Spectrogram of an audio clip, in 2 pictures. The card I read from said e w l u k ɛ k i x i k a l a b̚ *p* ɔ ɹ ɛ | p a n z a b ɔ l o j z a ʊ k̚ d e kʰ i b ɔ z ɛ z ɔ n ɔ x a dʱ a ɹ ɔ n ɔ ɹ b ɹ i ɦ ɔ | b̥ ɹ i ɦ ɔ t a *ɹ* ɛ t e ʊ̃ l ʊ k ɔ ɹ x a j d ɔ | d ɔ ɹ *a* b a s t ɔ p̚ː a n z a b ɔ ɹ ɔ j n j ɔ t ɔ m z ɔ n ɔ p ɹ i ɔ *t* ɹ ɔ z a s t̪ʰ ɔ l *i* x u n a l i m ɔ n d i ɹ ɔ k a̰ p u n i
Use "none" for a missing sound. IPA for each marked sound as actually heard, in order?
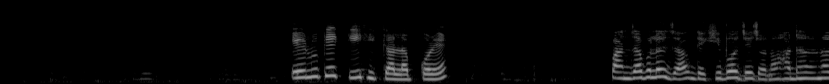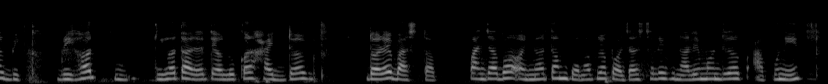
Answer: k, ɹ, ɛ, p, i

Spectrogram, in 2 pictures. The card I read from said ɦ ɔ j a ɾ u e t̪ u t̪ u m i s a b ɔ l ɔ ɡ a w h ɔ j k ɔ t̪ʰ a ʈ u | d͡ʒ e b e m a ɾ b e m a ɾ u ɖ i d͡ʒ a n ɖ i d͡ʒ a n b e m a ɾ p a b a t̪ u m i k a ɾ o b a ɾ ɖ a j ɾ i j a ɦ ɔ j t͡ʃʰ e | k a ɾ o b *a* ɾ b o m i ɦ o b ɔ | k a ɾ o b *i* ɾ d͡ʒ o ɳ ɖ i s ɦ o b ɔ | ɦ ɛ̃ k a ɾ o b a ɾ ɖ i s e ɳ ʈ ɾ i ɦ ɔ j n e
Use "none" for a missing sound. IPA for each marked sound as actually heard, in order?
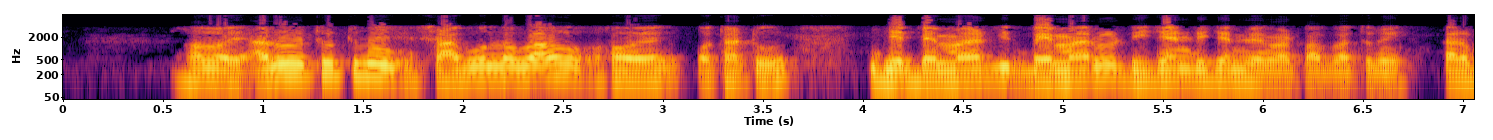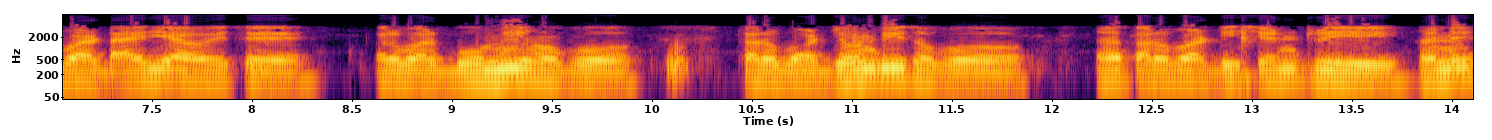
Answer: a, a

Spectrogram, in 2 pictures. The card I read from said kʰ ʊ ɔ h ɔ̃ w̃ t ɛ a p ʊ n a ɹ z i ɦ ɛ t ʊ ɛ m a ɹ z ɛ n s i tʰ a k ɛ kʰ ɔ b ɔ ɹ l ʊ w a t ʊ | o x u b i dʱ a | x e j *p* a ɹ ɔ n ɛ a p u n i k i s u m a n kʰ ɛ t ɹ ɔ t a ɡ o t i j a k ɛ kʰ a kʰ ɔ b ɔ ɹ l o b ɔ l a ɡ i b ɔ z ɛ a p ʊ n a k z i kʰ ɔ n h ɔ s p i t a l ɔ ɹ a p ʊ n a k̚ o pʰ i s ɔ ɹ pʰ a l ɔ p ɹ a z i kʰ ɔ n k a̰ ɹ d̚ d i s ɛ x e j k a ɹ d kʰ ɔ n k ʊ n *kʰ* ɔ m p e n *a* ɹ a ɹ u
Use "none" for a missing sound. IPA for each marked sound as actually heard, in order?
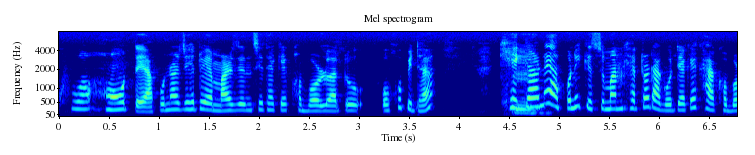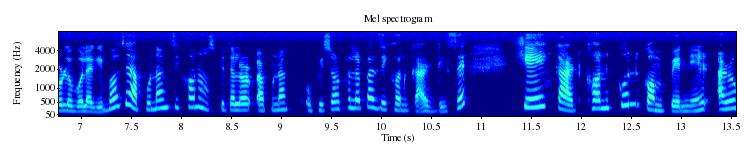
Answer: k, k, i

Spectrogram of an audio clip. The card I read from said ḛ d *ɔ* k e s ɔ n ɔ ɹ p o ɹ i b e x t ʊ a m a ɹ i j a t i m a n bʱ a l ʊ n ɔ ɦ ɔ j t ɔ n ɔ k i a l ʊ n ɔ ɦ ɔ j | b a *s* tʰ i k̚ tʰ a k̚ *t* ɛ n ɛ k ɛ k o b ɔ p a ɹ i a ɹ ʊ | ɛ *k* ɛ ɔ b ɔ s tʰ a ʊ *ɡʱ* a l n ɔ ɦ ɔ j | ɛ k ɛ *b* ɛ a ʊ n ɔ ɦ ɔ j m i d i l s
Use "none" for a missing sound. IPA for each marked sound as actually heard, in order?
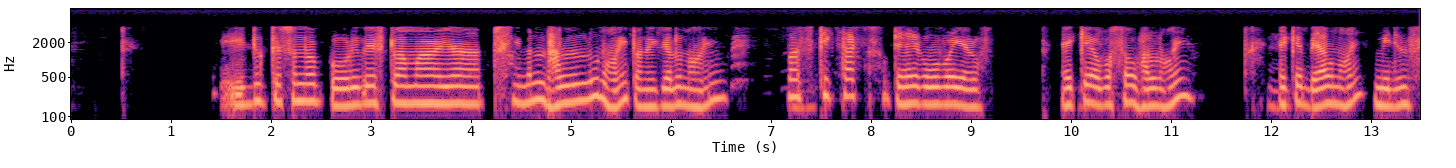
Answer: u, s, t, k, bʱ, b

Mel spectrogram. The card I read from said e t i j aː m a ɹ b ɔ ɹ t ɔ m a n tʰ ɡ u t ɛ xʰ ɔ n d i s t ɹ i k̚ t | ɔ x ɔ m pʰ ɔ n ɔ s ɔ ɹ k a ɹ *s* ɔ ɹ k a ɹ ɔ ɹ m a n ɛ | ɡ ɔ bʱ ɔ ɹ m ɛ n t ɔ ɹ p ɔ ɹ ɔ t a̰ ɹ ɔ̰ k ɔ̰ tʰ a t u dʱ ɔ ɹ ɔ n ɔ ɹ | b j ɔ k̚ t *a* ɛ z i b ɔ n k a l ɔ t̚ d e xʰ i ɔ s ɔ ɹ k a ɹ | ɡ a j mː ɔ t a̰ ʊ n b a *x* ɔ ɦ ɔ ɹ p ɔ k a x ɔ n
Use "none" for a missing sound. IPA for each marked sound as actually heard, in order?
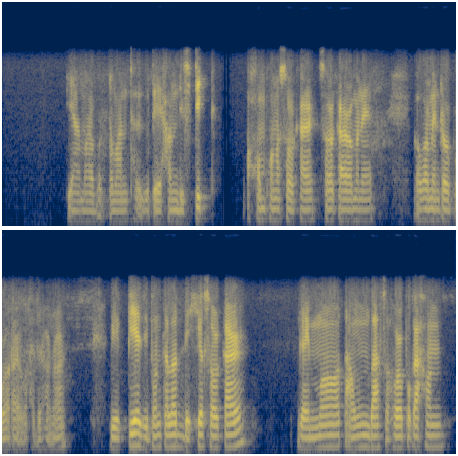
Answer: s, i, s

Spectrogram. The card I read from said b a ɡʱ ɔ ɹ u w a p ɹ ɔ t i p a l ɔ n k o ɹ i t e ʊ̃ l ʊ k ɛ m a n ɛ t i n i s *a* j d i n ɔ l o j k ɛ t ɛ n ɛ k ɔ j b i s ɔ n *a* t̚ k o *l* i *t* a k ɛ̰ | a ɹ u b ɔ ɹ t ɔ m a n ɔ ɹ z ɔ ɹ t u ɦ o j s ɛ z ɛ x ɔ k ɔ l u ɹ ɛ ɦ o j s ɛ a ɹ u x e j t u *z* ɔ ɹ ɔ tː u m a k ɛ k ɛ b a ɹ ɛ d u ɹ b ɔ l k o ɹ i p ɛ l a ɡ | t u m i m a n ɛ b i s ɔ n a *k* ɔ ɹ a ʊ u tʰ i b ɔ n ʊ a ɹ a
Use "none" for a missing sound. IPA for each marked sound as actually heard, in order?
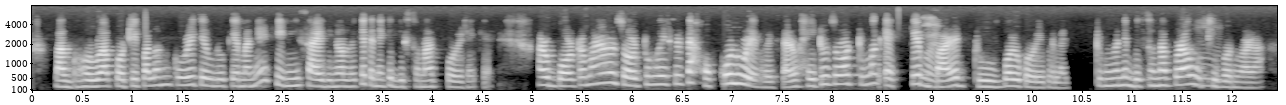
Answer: a, a, ɹ, tʰ, z, p

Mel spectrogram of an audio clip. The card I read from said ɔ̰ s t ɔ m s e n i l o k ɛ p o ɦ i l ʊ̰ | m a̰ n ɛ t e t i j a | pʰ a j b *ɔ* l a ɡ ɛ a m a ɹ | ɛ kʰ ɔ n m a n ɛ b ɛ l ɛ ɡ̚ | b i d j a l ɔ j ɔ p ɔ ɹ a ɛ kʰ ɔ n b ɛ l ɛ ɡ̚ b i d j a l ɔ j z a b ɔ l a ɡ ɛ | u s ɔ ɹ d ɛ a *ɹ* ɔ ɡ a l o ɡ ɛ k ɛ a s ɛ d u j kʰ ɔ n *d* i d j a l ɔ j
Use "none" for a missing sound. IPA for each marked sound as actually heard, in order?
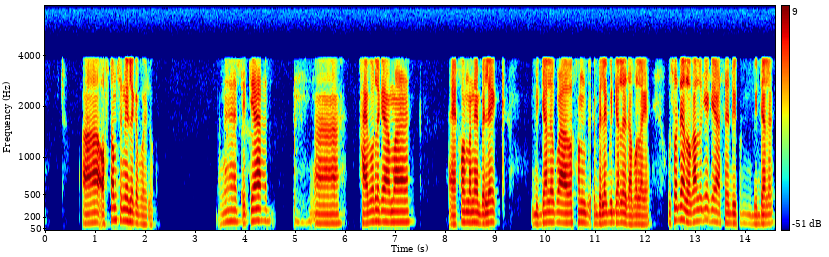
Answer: ɔ, l, b

